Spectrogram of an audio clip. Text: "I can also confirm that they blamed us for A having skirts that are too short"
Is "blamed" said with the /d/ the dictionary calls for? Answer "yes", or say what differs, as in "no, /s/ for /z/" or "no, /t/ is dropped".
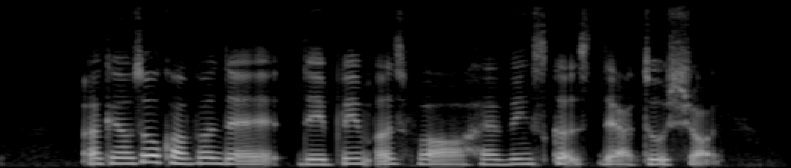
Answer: no, /d/ is dropped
